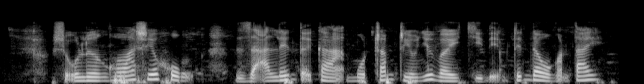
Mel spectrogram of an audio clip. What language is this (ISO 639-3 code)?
vie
